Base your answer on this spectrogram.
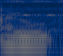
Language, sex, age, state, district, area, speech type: Assamese, female, 60+, Assam, Tinsukia, rural, spontaneous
